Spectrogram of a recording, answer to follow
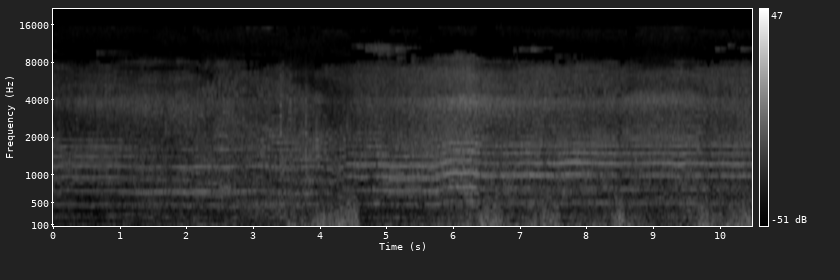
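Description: Skydio 2 drone's propellers buzzing overhead in a steady multi-tone whine that rises a little in pitch about six seconds in. Low gusty rumbles of wind on the microphone come and go underneath.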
